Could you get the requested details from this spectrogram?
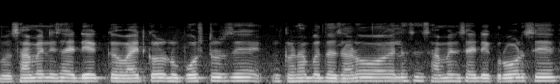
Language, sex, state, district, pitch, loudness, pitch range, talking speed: Gujarati, male, Gujarat, Gandhinagar, 155 Hz, -13 LUFS, 150-160 Hz, 180 wpm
